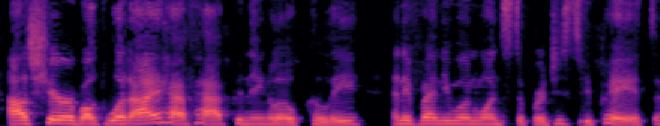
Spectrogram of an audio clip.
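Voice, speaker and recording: A woman's voice: medium pitch, steady tone, fairly quick, no room sound. Middle-aged woman from guyana chatting on a video call, dry sound, easygoing. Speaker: guest, textile recycler. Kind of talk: live video call interview.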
